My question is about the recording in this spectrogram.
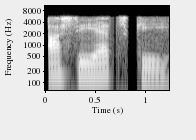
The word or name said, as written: Ossietzky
